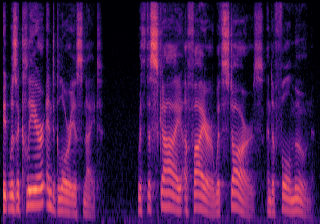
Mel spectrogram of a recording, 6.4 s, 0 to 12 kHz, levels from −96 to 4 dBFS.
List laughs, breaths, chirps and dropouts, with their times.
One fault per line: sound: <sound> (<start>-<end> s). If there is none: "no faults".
no faults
